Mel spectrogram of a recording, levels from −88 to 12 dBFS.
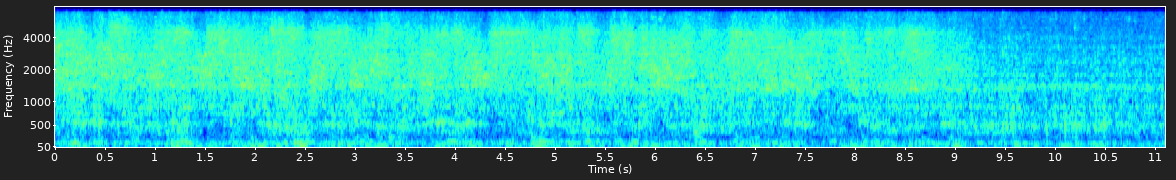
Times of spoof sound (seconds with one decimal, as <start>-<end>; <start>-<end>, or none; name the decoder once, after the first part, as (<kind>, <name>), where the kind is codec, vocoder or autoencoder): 0.5-4.2 (vocoder, Vocos); 5.9-6.8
